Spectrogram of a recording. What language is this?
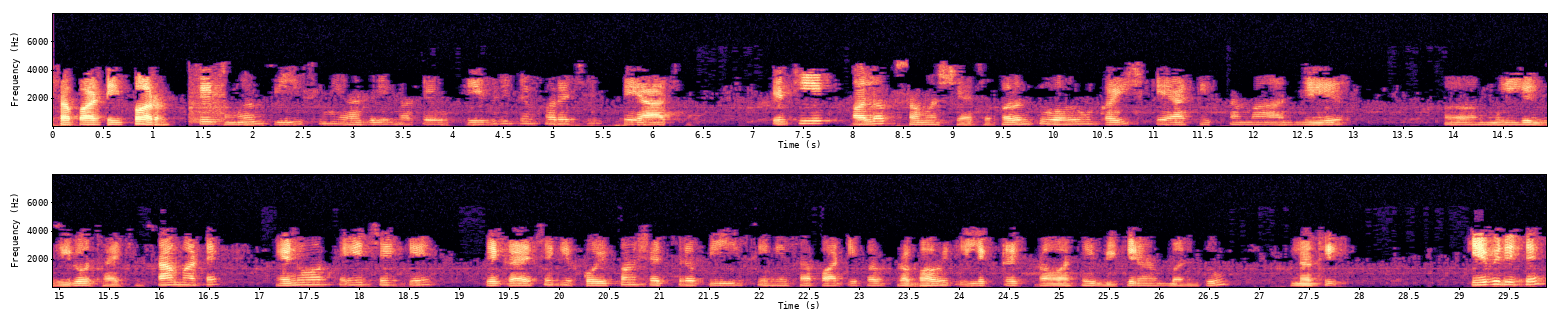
Gujarati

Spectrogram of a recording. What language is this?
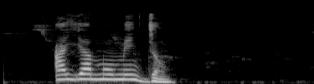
Ebrié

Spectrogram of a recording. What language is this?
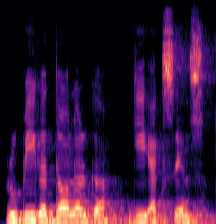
Manipuri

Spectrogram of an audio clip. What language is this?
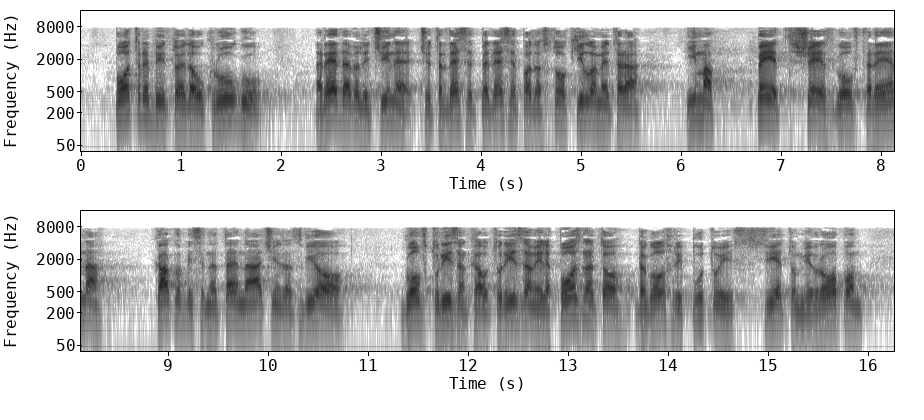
Croatian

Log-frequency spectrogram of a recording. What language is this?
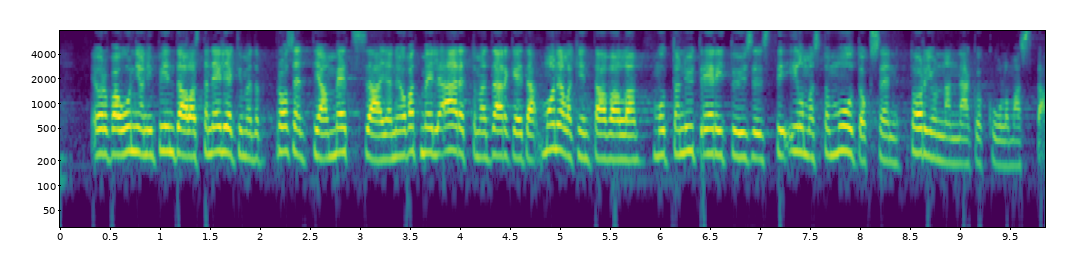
Finnish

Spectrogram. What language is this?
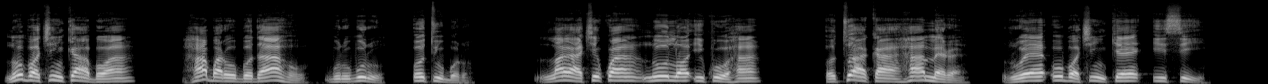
Igbo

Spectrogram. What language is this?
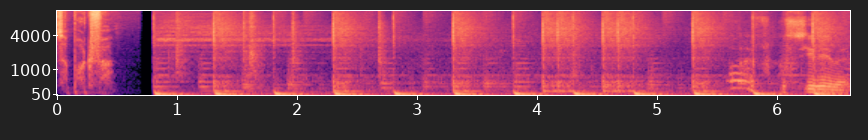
Bulgarian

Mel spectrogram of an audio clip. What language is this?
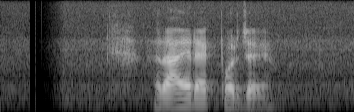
Bangla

